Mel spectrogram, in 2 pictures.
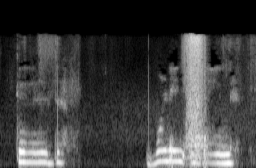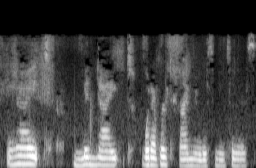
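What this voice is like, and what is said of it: Groggy early-morning voice. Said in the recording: “my voice sounds a little bit groggy”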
